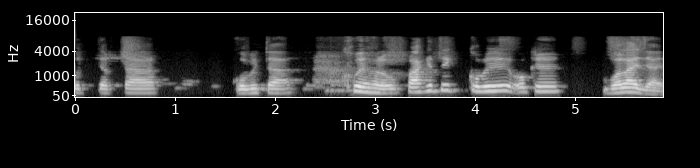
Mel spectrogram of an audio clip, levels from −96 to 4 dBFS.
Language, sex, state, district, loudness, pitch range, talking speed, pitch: Bengali, male, West Bengal, Purulia, -18 LUFS, 150-210 Hz, 100 wpm, 170 Hz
